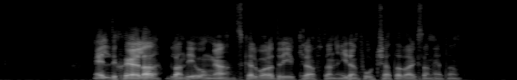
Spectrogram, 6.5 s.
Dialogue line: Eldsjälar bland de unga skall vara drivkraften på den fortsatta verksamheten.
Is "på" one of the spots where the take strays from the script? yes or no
yes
